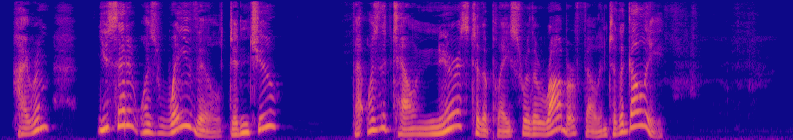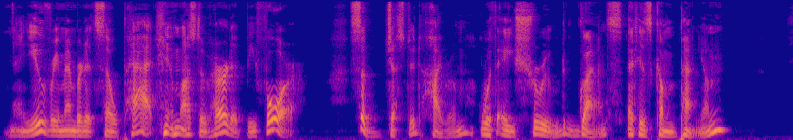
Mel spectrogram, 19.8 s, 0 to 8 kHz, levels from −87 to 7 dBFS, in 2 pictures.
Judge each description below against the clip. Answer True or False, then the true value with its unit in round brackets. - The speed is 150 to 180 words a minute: False (135 wpm)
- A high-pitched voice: False (135 Hz)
